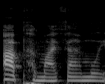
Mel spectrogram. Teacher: up 尾部的 p,我们做不完全的爆破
